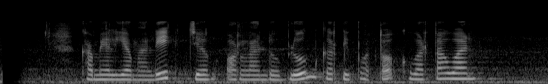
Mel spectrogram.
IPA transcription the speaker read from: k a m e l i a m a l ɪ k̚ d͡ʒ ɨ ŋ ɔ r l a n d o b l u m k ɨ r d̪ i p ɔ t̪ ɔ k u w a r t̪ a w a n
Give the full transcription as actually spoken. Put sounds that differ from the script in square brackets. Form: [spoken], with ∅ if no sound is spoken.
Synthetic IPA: k a m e l i a m a l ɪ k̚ d͡ʒ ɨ ŋ ɔ r l a n d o b l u m k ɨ r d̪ i p ɔ t̪ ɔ k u w a r t̪ a w a n

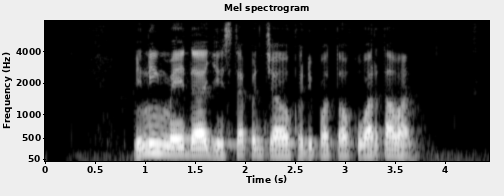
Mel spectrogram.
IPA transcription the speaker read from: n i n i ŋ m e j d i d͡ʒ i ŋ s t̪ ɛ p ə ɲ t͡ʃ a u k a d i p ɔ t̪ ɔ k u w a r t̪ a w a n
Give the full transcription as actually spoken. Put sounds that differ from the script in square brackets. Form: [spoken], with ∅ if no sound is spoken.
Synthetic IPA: n i n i ŋ m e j d [a] d͡ʒ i ŋ s t̪ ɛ p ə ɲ t͡ʃ a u k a d i p ɔ t̪ ɔ k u w a r t̪ a w a n

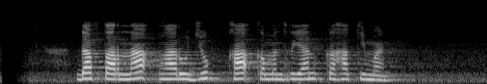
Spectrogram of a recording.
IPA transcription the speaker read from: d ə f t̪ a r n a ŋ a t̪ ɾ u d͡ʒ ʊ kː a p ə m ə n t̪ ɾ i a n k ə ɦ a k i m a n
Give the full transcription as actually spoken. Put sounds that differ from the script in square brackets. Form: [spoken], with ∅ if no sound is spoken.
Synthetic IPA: d [a] f t̪ a r n a ŋ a [∅] ɾ u d͡ʒ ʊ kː a [k] ə m ə n t̪ ɾ i a n k ə ɦ a k i m a n

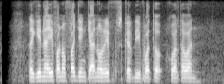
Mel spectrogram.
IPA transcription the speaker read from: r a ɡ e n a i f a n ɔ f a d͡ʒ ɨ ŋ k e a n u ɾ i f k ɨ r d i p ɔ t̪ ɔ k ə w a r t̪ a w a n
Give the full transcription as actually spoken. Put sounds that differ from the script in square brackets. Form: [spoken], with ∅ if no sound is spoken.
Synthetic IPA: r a ɡ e n a i f a n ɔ f a d͡ʒ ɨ ŋ k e a n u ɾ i f k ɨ r d i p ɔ t̪ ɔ k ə w a r t̪ a w a n

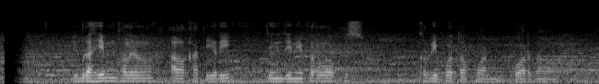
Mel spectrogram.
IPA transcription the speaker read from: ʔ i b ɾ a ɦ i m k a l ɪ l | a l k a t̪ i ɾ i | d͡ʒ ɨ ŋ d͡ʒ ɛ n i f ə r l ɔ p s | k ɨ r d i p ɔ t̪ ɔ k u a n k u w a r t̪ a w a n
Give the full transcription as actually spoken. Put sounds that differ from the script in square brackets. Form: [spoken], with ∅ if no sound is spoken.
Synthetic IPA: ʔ i b ɾ a ɦ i m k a l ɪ l | a l k a t̪ i ɾ i | d͡ʒ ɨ ŋ d͡ʒ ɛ n i f ə r l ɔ p s | k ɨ r d i p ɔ t̪ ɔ k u a n k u w a r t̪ a w a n

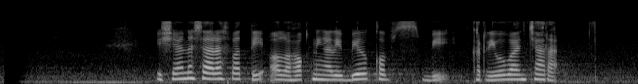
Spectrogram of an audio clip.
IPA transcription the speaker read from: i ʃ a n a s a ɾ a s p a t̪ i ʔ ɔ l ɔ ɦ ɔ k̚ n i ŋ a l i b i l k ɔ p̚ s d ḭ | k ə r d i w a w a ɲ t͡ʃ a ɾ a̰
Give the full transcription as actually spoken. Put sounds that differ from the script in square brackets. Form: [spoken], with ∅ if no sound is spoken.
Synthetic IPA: i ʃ a n a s a ɾ a s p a t̪ i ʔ ɔ l ɔ ɦ ɔ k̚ n i ŋ a l i b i l k ɔ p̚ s [b] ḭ | k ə r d i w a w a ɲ t͡ʃ a ɾ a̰

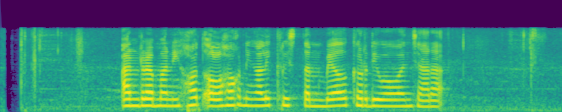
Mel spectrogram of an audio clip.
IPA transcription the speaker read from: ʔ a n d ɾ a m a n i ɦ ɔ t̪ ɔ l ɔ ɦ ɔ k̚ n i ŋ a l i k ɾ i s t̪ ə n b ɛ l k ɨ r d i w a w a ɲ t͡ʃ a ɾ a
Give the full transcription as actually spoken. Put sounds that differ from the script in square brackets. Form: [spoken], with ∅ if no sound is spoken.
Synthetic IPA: ʔ a n d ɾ a m a n i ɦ ɔ t̪ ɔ l ɔ ɦ ɔ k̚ n i ŋ a l i k ɾ i s t̪ ə n b ɛ l k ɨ r d i w a w a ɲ t͡ʃ a ɾ a

